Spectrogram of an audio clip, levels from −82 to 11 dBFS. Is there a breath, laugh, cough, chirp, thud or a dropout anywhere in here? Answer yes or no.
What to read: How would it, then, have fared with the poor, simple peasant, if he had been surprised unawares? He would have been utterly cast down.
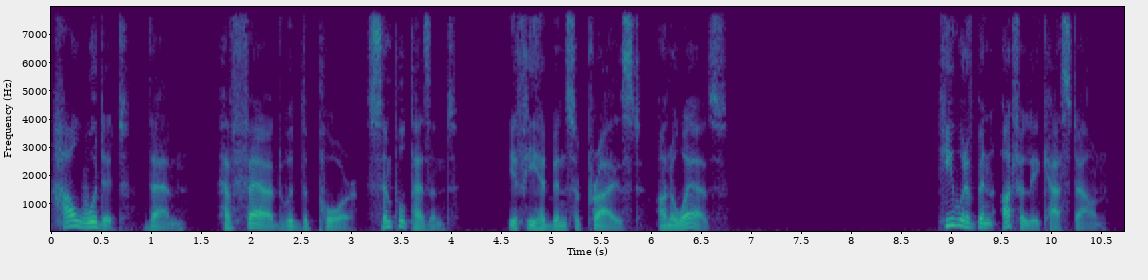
no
